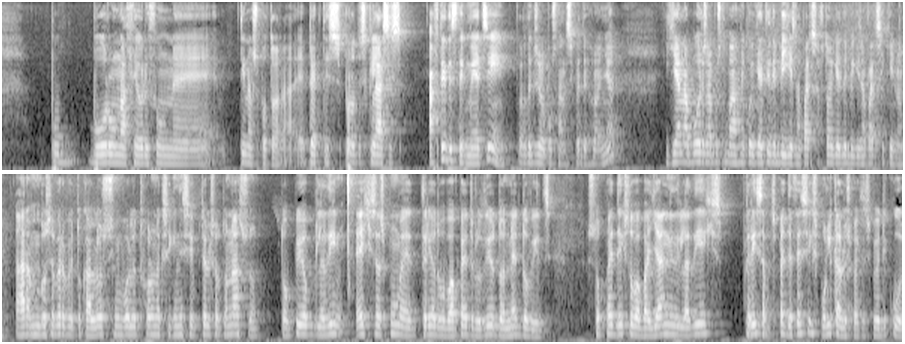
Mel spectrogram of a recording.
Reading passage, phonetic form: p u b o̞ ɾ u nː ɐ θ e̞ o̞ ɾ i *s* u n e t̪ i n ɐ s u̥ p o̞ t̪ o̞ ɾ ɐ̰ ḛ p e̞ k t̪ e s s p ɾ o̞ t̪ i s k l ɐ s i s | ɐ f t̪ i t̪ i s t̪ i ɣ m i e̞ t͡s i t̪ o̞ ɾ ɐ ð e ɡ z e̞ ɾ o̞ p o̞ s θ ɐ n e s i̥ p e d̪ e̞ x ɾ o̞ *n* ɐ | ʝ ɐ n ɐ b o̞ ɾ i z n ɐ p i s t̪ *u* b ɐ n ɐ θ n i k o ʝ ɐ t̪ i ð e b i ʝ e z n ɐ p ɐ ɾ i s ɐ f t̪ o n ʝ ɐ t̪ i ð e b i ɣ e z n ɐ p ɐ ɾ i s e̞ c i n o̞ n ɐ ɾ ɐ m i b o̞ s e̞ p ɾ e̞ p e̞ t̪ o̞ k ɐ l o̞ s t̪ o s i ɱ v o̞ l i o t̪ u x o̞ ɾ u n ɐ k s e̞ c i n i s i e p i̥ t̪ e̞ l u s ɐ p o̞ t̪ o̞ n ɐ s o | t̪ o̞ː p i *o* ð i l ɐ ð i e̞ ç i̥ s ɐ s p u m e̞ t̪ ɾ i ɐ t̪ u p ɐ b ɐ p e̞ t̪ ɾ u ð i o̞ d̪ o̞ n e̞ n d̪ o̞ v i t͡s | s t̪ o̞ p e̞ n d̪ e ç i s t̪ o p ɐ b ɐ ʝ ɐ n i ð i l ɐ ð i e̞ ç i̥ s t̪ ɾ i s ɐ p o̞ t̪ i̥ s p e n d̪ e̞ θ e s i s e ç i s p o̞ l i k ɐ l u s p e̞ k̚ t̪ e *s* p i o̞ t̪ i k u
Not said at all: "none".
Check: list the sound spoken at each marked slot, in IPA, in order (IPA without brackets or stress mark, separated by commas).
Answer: θ, ɲ, o, o, s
